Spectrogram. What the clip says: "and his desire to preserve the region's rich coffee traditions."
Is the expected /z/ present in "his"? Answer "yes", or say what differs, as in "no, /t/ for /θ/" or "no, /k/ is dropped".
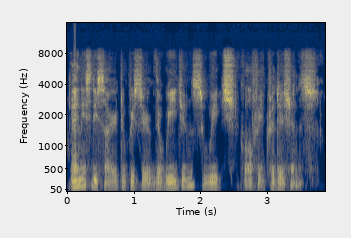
no, /s/ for /z/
